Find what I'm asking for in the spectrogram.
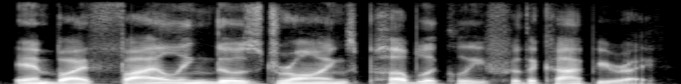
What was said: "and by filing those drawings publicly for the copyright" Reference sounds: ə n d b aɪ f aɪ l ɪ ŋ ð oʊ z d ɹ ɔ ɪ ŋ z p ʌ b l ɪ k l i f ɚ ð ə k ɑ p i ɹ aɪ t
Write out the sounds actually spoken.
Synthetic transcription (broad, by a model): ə n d b aɪ f aɪ l ɪ ŋ ð oʊ z d ɹ ɔ ɪ ŋ z p ʌ b l ɪ k l i f ɚ ð ə k ɑ p i ɹ aɪ t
